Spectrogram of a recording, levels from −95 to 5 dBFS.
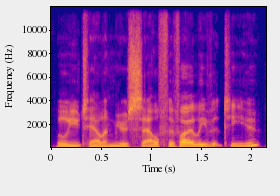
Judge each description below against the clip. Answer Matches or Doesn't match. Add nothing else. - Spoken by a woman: Doesn't match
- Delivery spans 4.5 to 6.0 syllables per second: Doesn't match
